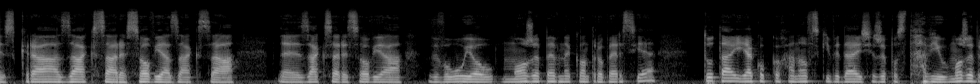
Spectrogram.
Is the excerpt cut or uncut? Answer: uncut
